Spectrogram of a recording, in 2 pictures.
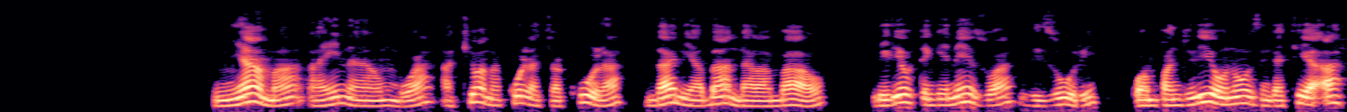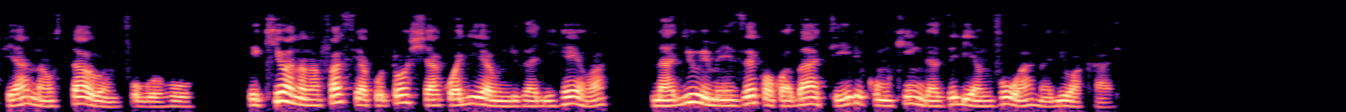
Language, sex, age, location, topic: Swahili, male, 25-35, Dar es Salaam, agriculture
